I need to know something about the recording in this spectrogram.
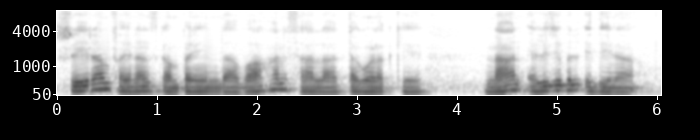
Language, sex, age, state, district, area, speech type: Kannada, male, 18-30, Karnataka, Tumkur, urban, read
